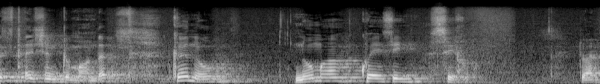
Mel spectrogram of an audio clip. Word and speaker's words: Sigo: I'm sitting in the Secunda station, police station, and with me is the brand new station commander, Colonel Noma Kwesi Sigo. Do I pronounce it correct, Colonel?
